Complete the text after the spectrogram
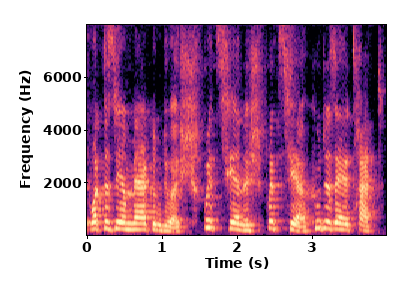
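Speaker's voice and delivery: mock-question it like a French storyteller; put-on French accent for a retold quote. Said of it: "my French accent".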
